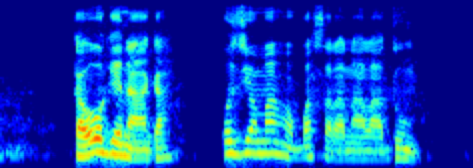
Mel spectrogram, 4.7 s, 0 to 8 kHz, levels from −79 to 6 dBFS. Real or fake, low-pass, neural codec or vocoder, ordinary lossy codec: real; 7.2 kHz; none; none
